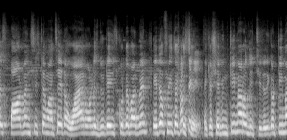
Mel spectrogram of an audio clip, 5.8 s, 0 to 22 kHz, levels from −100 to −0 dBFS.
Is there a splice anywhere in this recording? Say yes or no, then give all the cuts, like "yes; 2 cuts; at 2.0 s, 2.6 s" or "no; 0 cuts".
yes; 2 cuts; at 3.0 s, 4.0 s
